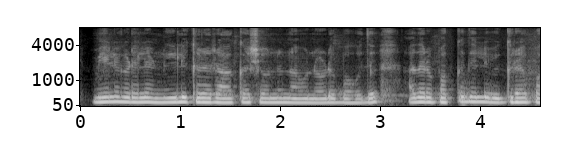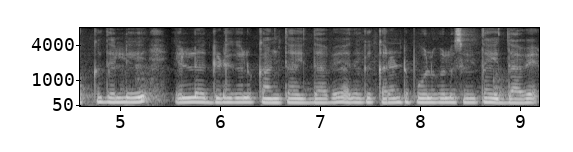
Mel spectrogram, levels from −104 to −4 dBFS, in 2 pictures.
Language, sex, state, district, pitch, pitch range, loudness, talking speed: Kannada, male, Karnataka, Bellary, 160 Hz, 155-170 Hz, -28 LUFS, 135 wpm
